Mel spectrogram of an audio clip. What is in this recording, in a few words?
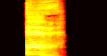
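"head", American English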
